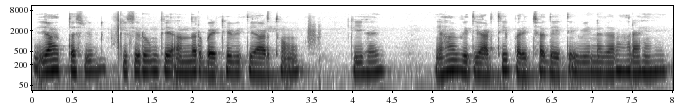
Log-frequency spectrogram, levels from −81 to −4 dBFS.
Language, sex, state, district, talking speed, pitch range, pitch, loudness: Hindi, male, Jharkhand, Ranchi, 140 wpm, 115-130 Hz, 125 Hz, -17 LUFS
